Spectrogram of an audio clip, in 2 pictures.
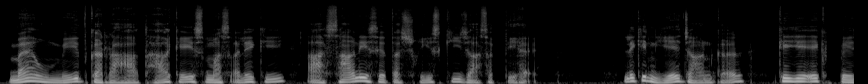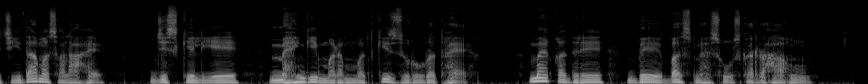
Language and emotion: Urdu, sad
